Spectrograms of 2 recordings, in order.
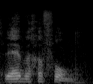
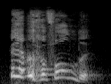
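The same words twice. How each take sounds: First: Said in the usual way. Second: Much higher and louder, bursting with joy; excited announcement. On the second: Shown as a demonstration. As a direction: shout the news of the find. ("We hebben gevonden" jubelend, veel hoger en luider uitgeroepen) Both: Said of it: "als je dat nou zegt".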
